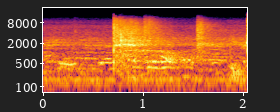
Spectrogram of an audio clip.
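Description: A pitched baseball smacking into a catcher's mitt: one sharp pop about a third of the way in, then a fainter knock near the end.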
